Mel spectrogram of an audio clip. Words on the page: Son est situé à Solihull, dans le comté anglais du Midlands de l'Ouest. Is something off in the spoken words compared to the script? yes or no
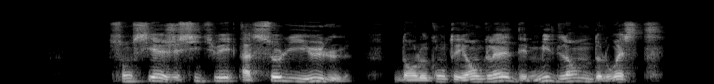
yes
